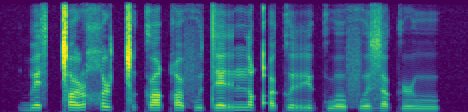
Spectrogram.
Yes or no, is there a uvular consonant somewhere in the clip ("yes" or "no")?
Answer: yes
